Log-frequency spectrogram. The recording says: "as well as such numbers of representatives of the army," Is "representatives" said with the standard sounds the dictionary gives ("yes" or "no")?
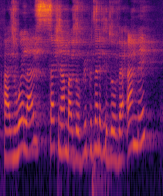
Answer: yes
